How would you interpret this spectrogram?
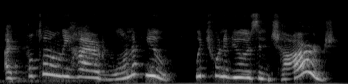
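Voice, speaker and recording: A woman's voice: extremely high pitch, sing-song, moderate pace. A young woman playing a polite, flustered hostess in a radio mystery play. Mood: apologetic. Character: polite, flustered hostess who hired the detectives.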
